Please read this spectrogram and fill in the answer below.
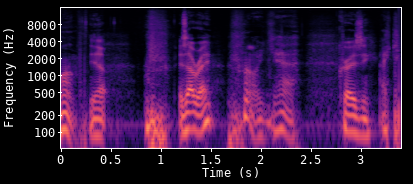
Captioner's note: laughs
